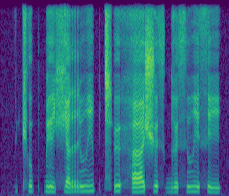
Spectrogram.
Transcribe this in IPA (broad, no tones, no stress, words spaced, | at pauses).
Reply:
cʰʊpk͡pɪçar βipt͡sʼʏ haʃʏθ ɡʏθβiθi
